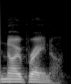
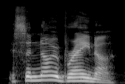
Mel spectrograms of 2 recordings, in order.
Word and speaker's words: no-brainer: now it's a no-brainer how do you say it you don't just say oh well going to England was a no-brainer for me you need to you need to feel it I mean it's a no-brainer it's a no-brainer no-brainer two levels of stress no brainer it's a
